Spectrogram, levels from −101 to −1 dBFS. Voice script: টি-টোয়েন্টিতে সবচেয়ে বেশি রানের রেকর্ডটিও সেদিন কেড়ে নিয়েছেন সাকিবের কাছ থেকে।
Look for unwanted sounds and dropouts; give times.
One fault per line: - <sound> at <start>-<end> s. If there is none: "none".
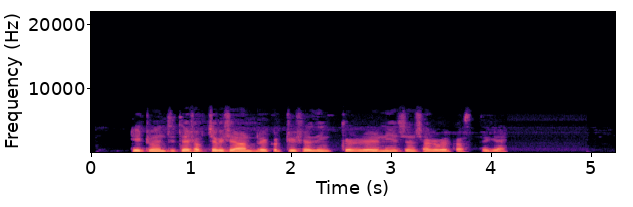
none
